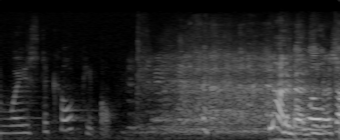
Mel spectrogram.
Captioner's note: laughter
